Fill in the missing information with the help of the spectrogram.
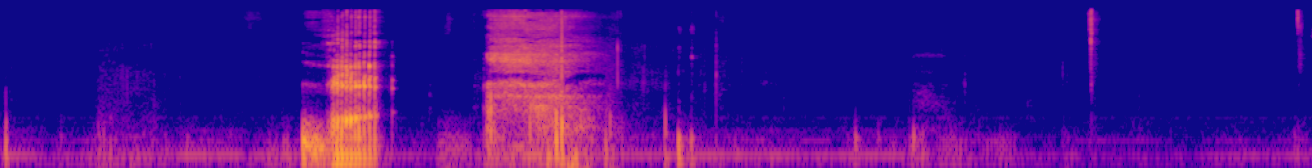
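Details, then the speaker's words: Deliberate burping by a woman who explains that she sucks air into her belly, after drinking soda (Cactus Cooler). Two loud, drawn-out burps with a quiet room and faint clicks in between. "so I'm going to try to show you how like I do the burp so I start with like sucking in air so like when I do it I go like so it's like that I just like suck it in my belly somehow"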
